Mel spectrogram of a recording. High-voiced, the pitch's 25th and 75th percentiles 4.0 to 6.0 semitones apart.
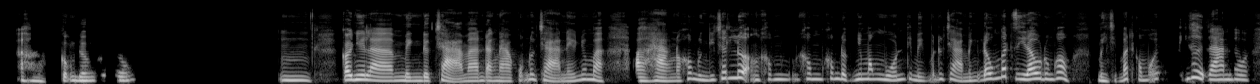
Yes: high, 210 Hz; wide, 5.4 semitones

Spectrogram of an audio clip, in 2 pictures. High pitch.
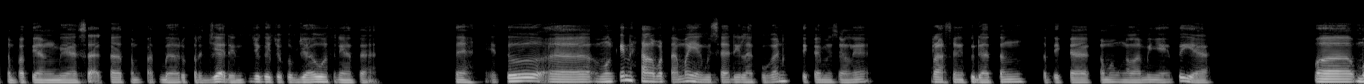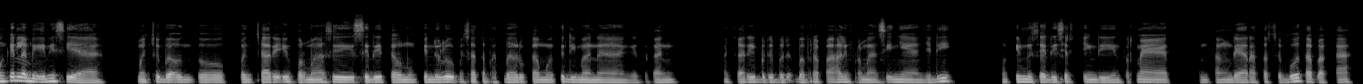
No: low, 110 Hz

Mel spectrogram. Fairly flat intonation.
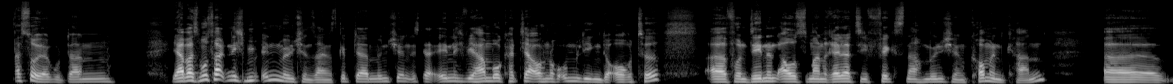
No: average, 3.7 semitones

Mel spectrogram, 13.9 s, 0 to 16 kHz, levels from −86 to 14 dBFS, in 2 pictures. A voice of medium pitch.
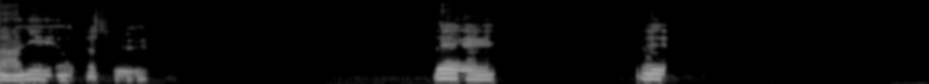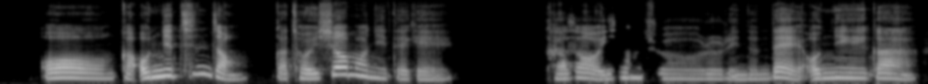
Yes: medium, 175 Hz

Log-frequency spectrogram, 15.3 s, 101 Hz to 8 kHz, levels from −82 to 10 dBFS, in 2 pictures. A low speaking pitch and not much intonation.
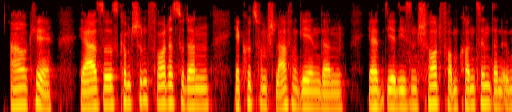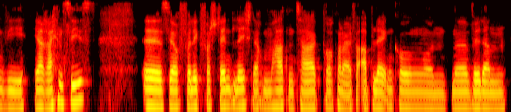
Yes: low, 120 Hz; narrow, 2.2 semitones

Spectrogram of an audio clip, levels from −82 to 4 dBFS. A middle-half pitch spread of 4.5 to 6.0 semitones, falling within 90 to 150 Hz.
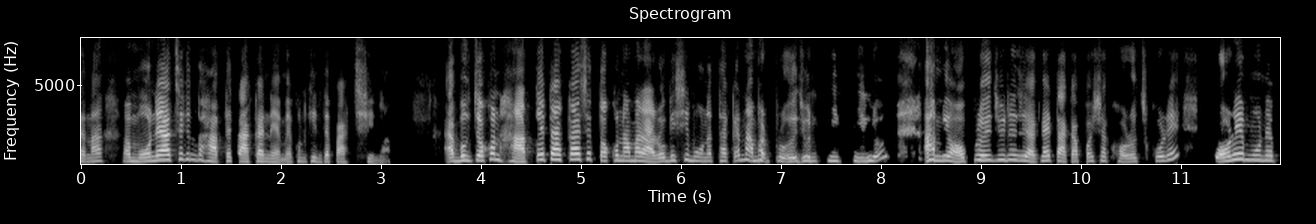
No: average, 5.2 semitones; high, 245 Hz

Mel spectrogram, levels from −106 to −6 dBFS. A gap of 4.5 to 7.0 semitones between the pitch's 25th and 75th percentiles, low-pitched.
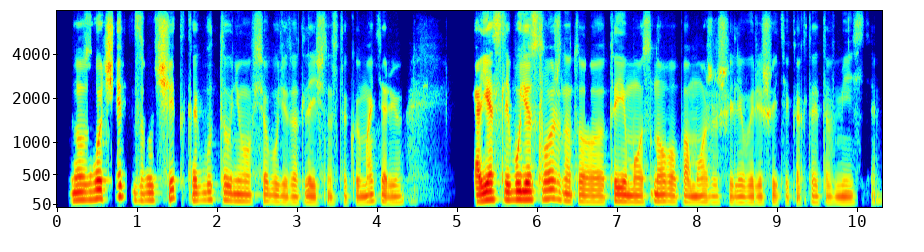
Yes: average, 5.2 semitones; very low, 95 Hz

